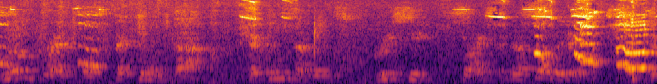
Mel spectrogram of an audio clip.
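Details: Blue Lad, a male Kerry Blue Terrier puppy aged seven weeks, lets out short, high-pitched whines and yips in scattered bursts, with human voices running underneath throughout.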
